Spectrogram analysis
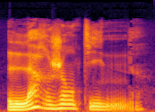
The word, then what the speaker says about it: Argentine: L'Argentine. Okay, so you've got this nasal here. En, l'argent, and then tin. Don't pronounce the final it just gives you the pronunciation of the N. In. L'Argentine. L'Argentine.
